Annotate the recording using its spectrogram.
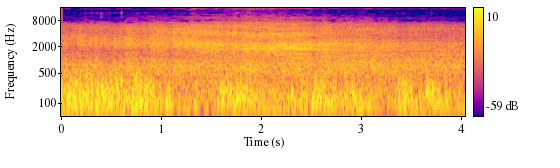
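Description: Wind buffeting the microphone in uneven gusts, a low rumble strongest in the first second that eases toward the end, with a faint hiss behind it.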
